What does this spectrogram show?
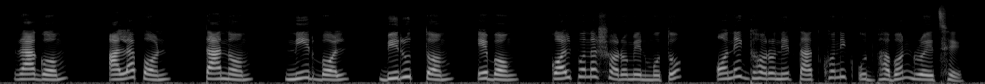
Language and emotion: Bengali, neutral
